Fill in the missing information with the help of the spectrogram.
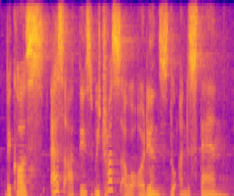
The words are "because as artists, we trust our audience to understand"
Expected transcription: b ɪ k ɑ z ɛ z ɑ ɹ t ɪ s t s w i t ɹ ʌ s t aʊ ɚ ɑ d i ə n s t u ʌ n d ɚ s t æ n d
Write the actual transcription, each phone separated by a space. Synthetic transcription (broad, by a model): b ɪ k ɑ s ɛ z ɑ t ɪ s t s w i t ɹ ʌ s t aʊ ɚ ɑ d i ə n s t u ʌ n d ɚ s t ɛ n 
